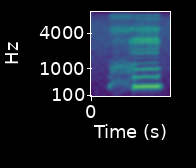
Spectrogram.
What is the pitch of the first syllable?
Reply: high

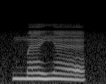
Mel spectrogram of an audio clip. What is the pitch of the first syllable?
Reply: low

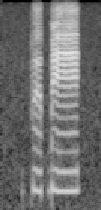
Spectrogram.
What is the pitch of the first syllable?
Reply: high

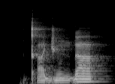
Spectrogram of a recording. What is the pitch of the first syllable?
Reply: low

